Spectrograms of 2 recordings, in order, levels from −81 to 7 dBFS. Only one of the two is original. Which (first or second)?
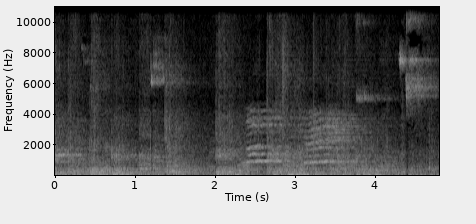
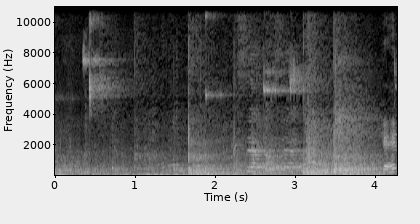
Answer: second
